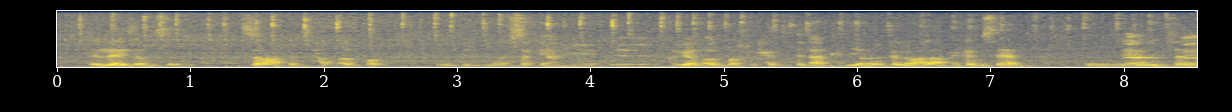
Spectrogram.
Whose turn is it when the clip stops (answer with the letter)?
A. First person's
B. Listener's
A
